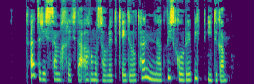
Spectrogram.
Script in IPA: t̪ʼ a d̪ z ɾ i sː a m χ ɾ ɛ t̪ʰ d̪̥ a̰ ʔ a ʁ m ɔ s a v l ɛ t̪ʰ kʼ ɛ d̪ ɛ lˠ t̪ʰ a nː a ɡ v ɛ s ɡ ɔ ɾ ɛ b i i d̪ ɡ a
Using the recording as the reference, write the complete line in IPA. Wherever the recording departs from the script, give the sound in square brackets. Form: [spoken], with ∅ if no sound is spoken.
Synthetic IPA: t̪ʼ a d̪ z ɾ i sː a m χ ɾ ɛ t̪ʰ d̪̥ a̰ ʔ a ʁ m ɔ s a v l ɛ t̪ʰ kʼ ɛ d̪ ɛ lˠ t̪ʰ a nː a ɡ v [i] s ɡ ɔ ɾ ɛ b i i d̪ ɡ a

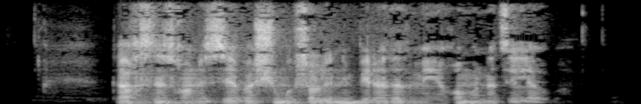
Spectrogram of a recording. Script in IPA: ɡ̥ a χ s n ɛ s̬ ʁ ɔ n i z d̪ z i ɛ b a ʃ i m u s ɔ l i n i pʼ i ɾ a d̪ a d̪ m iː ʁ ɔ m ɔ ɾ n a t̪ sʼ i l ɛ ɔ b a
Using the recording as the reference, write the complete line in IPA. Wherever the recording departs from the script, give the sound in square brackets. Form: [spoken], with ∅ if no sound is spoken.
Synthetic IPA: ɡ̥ a χ s n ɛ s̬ ʁ ɔ n i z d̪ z i ɛ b a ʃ i m u s ɔ l i n i pʼ i ɾ a d̪ a d̪ m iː ʁ ɔ m ɔ [∅] n a t̪ sʼ i l ɛ ɔ b a

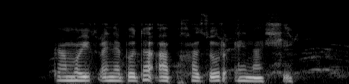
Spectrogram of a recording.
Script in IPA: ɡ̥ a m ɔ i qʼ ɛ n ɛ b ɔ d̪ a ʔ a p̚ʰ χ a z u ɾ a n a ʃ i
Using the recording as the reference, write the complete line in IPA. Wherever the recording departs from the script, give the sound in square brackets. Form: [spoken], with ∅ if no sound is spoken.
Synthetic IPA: ɡ̥ a m ɔ i qʼ ɛ n ɛ b ɔ d̪ a ʔ a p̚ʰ χ a z u ɾ [ɛ] n a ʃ i

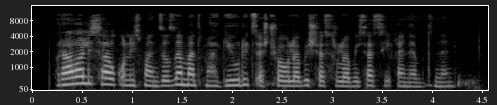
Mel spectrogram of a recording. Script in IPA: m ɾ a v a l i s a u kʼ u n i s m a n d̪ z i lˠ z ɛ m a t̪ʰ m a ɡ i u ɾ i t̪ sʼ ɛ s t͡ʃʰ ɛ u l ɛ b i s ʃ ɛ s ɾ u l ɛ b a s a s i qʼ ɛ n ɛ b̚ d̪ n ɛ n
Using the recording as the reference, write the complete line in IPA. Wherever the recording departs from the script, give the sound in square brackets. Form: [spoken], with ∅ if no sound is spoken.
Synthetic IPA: m ɾ a v a l i s a u kʼ u n i s m a n d̪ z i lˠ z ɛ m a t̪ʰ m a ɡ i u ɾ i t̪ sʼ ɛ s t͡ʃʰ ɛ u l ɛ b i s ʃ ɛ s ɾ u l ɛ b [i] s a s i qʼ ɛ n ɛ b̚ d̪ n ɛ n

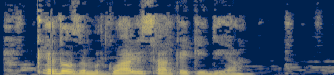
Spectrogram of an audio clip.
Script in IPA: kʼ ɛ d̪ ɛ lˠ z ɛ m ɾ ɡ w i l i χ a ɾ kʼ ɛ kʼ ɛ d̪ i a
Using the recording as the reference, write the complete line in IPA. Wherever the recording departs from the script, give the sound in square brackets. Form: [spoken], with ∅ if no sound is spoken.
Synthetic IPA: kʼ ɛ d̪ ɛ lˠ z ɛ m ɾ ɡ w [a] l i [s] a ɾ kʼ ɛ kʼ [i] d̪ i a

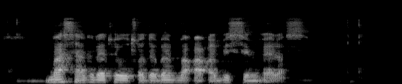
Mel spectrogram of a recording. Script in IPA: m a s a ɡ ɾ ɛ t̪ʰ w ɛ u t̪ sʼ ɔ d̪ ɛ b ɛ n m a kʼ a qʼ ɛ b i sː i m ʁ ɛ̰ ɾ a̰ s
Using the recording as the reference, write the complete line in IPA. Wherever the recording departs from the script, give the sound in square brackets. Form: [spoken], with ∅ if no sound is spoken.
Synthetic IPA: m a s a ɡ ɾ ɛ t̪ʰ w ɛ u t̪ sʼ ɔ d̪ ɛ b ɛ n m a [qʼ] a qʼ ɛ b i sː i m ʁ ɛ̰ ɾ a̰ s

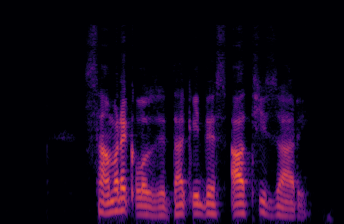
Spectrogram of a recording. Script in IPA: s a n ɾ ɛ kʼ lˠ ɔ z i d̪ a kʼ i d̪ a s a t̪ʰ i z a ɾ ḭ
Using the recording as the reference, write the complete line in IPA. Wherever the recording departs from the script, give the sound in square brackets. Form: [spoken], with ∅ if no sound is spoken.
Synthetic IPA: s a [m] ɾ ɛ kʼ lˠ ɔ z [ɛ] d̪ a kʼ i d̪ [ɛ] s a t̪ʰ i z a ɾ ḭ

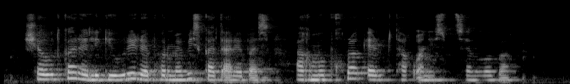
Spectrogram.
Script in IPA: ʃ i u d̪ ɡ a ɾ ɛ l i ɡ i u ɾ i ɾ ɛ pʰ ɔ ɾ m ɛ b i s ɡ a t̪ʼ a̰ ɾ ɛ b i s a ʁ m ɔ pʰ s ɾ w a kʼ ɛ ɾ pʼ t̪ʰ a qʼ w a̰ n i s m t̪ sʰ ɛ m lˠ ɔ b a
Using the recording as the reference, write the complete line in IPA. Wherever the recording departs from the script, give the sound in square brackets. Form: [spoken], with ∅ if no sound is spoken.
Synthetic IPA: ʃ [ɛ] u d̪ ɡ a ɾ ɛ l i ɡ i u ɾ i ɾ ɛ pʰ ɔ ɾ m ɛ b i s ɡ a t̪ʼ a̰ ɾ ɛ b [a] s a ʁ m ɔ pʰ [χ] ɾ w a kʼ ɛ ɾ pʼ t̪ʰ a qʼ w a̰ n i s m t̪ sʰ ɛ m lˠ ɔ b a

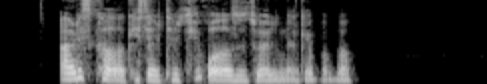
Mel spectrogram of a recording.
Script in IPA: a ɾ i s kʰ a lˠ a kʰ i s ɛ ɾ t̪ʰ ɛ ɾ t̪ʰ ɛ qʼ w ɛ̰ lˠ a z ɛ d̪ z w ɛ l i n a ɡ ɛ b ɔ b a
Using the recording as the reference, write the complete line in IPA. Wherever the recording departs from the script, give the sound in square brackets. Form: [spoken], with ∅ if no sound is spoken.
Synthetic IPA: a ɾ i s kʰ a lˠ a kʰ i s ɛ ɾ t̪ʰ ɛ ɾ t̪ʰ [i] qʼ w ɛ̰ lˠ a z ɛ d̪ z w ɛ l i n a ɡ ɛ b ɔ b a

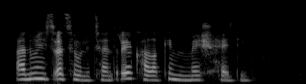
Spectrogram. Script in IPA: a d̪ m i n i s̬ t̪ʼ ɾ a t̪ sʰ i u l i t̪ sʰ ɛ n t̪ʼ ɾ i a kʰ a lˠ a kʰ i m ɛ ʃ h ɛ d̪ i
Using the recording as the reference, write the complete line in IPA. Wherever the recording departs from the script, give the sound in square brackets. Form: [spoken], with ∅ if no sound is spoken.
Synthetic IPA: a d̪ m i n i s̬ t̪ʼ ɾ a t̪ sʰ i u l i t̪ sʰ ɛ n t̪ʼ ɾ i a kʰ a lˠ a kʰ i m ɛ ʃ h ɛ d̪ i

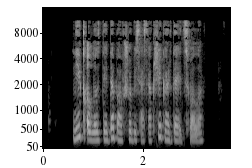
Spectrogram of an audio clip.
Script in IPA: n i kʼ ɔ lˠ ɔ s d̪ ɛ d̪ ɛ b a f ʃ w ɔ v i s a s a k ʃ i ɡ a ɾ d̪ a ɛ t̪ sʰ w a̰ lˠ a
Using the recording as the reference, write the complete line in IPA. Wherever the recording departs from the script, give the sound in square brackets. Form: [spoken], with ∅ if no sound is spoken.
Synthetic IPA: n i kʼ ɔ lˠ ɔ s d̪ ɛ d̪ [a] b a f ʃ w ɔ [b] i s a s a k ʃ i ɡ a ɾ d̪ a ɛ t̪ sʰ w a̰ lˠ a

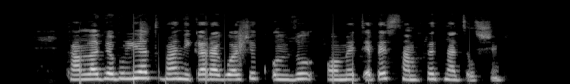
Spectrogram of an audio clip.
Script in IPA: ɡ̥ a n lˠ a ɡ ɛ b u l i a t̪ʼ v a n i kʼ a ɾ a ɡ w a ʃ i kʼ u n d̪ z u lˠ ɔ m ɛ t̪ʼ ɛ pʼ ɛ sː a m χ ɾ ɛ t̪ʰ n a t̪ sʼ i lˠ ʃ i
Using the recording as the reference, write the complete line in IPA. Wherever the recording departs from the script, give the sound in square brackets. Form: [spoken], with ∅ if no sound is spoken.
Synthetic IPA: ɡ̥ a n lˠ a ɡ ɛ b u l i a t̪ʼ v a n i kʼ a ɾ a ɡ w a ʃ i kʼ u n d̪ z u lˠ ɔ m ɛ t̪ʼ ɛ pʼ ɛ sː a m χ ɾ ɛ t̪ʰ n a t̪ sʼ i lˠ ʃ i

